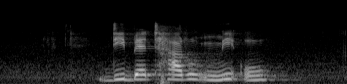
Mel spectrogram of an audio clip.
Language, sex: Southern Sotho, female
